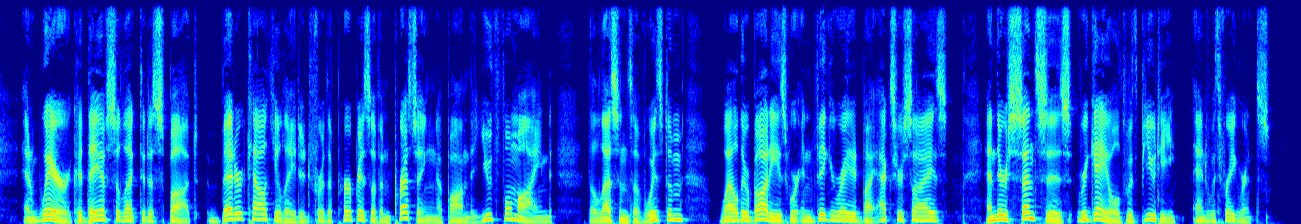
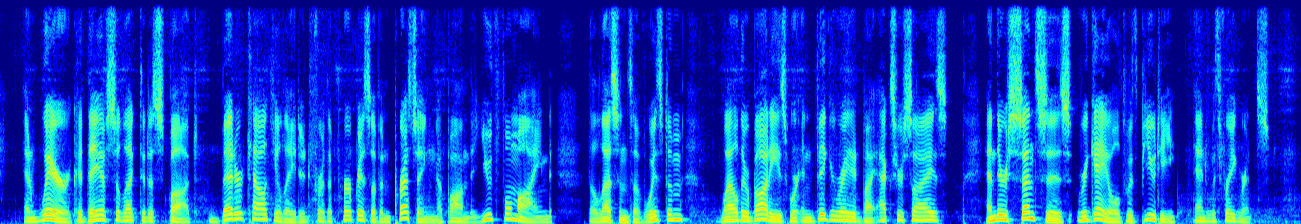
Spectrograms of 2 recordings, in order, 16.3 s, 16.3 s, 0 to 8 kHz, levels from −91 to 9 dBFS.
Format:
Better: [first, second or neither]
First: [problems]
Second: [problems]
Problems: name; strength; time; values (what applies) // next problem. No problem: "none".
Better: first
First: none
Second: noise reduction (neural separator model SepFormer DNS4)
